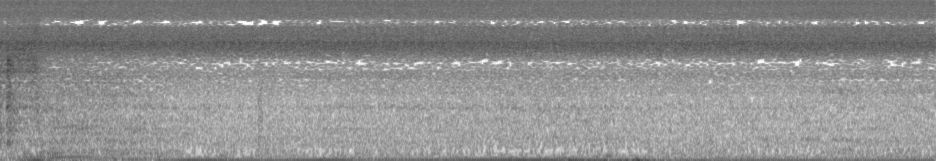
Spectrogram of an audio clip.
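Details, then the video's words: A steady, high cicada chorus in Kyoto, Japan, droning evenly under summer rain, with a soft low rumble at the opening. "Cicadas Summer Rain - Zen Sounds of Kyoto, Japan"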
